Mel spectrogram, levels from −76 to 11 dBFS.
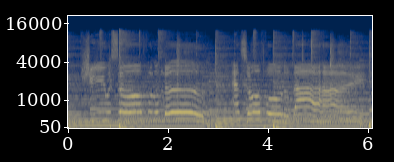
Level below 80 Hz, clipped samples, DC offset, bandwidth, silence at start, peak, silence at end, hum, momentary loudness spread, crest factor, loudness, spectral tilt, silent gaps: -28 dBFS; under 0.1%; under 0.1%; 13 kHz; 0 s; 0 dBFS; 0 s; none; 7 LU; 16 dB; -16 LUFS; -5 dB/octave; none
